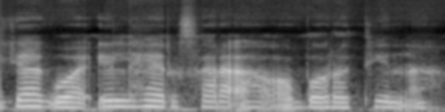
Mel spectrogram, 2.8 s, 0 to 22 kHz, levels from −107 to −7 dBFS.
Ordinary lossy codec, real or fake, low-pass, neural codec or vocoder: none; fake; none; vocoder, 44.1 kHz, 128 mel bands, Pupu-Vocoder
